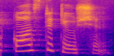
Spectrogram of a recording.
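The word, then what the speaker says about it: constitution: दिख रहा है ना तो बहुत लोग इसे बहुत लोग इसे टन में प्रोनाउंस करते हैं क्योंकि ट का साउंड ट टी का साउंड ट में निकलता है ना तो कांस्टीट्यूट कहते हैं लेकिन ऐसी कोई बात नहीं है इसे हम प्रोनाउंस करेंगे शन में ओके हम इसे प्रोनाउंस करेंगे शन में शन में हम बोलेंगे कॉन्स्टिट्यूशन कॉन्टी यहां पर टी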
